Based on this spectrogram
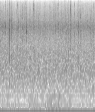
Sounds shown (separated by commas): rain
